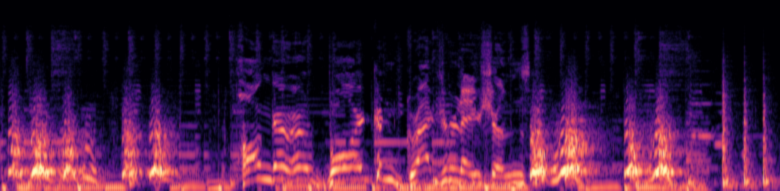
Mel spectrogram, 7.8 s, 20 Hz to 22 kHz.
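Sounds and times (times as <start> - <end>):
dog barking excitedly: 0.0 - 3.2, 5.3 - 7.2
speech: 0.3 - 1.2, 2.7 - 7.0.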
